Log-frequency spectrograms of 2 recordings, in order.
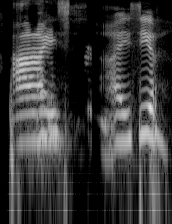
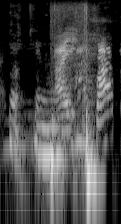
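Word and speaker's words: أيسر: Ya, ini kita membacanya Aisar. Oh, yang benar Aisar. Ya, itu artinya kita tadi antisipasi soal kecenderungan ya kita untuk membacanya karena soal mana yang terasa lebih mudah bukan berdasarkan ilmu.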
